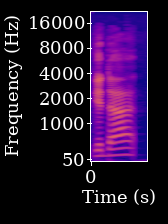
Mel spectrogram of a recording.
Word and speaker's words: Gadot: She pronounces it Gadot or something along those lines where the T is actually prominent. It's not Gadot. It's not silent. I think the T actually makes the sound.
